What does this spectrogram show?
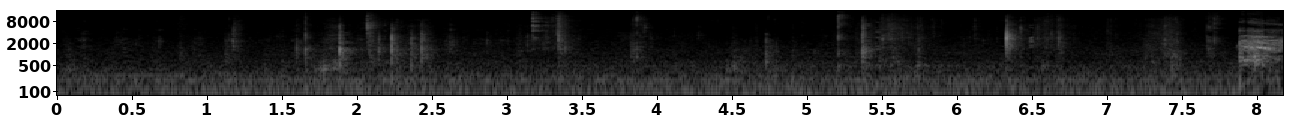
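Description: Close-miked mouth sounds of eating: wet chewing with short crunches and clicks, coming in irregular bursts, with a louder burst near the end.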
